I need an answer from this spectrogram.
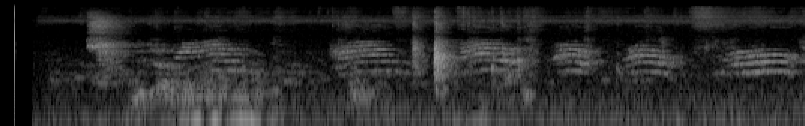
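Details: Newborn baby monkeys being hand-fed milk and food every two hours; a string of short, high, wavering squeals with stacked harmonics repeats about once a second, with a woman speaking Indonesian softly nearby and a sharp click early on.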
